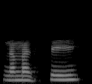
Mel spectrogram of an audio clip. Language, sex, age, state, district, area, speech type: Hindi, female, 45-60, Uttar Pradesh, Sitapur, rural, conversation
